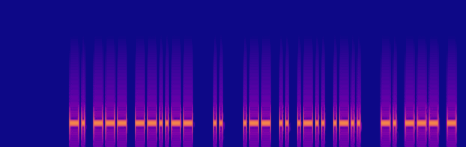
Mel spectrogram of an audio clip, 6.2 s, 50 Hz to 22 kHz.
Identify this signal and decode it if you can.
Morse code, heard as a keyed tone, about 30 wpm, 700 Hz. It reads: NO, I WILL NOT
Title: Sentences from Top 1000 Words - Review Part 5 - 30wpm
